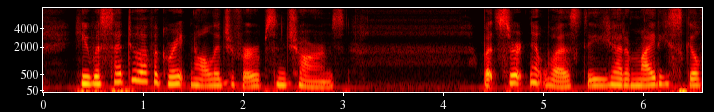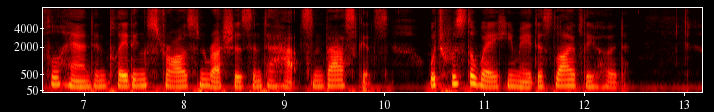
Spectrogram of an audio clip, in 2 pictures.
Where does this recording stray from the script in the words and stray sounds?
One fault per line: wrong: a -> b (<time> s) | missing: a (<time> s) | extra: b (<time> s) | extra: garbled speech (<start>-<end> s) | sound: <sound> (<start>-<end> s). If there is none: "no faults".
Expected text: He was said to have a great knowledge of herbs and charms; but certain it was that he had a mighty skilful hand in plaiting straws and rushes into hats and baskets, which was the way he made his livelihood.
no faults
